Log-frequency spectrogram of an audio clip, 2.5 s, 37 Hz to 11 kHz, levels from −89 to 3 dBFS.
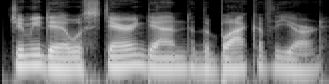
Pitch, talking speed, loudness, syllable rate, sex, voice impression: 115 Hz, 265 wpm, -17 LUFS, 6.0 syllables/s, male, masculine, middle-aged, slightly relaxed, powerful, hard, slightly muffled, raspy, cool, calm, mature, friendly, wild, lively, slightly kind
